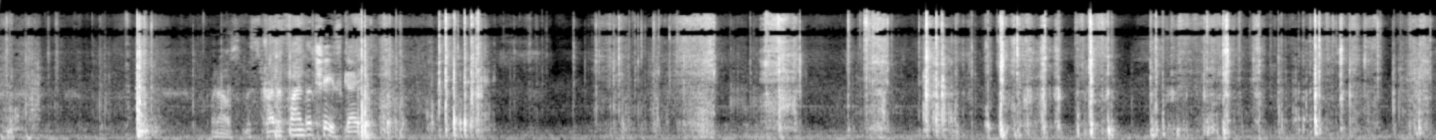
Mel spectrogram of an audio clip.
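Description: A cardboard box scrapes and thumps as it is handled.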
